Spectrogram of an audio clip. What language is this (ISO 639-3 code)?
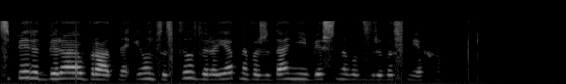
rus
